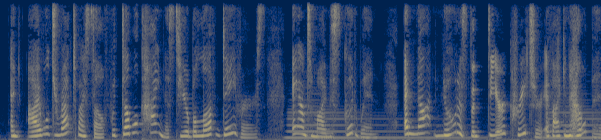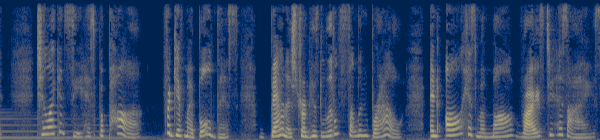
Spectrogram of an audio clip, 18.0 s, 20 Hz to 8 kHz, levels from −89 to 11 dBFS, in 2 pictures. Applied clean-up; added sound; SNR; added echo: none; Wind instrument, woodwind instrument; 18 dB; none.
